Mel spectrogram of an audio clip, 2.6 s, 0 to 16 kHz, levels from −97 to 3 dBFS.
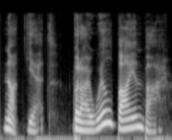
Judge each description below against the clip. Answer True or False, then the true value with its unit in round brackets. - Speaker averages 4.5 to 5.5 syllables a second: False (4.1 syllables/s)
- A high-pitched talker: True (210 Hz)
